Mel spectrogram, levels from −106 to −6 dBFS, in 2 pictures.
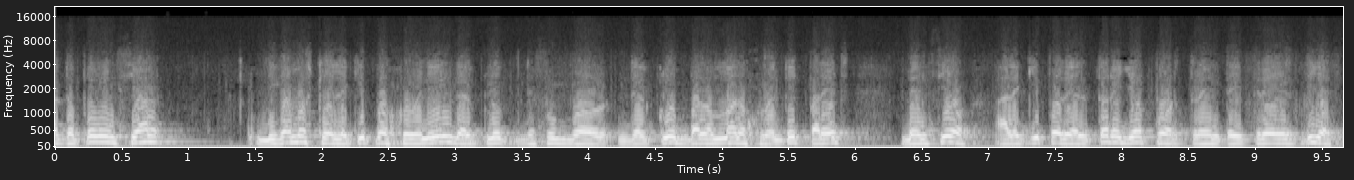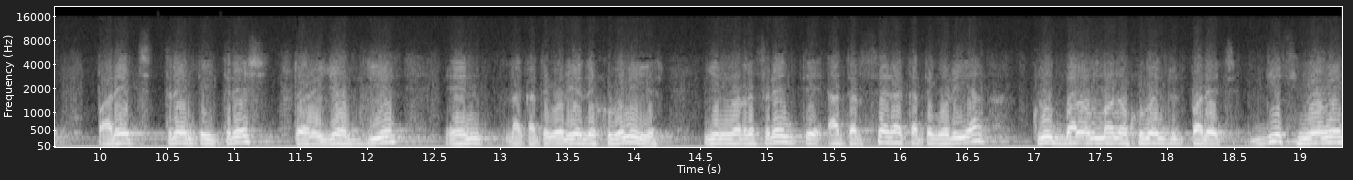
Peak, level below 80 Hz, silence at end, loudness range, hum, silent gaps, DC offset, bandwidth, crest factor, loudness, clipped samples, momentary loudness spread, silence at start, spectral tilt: -8 dBFS; -48 dBFS; 0 s; 2 LU; none; none; 2%; 6.6 kHz; 10 dB; -19 LUFS; under 0.1%; 6 LU; 0 s; -10 dB/octave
